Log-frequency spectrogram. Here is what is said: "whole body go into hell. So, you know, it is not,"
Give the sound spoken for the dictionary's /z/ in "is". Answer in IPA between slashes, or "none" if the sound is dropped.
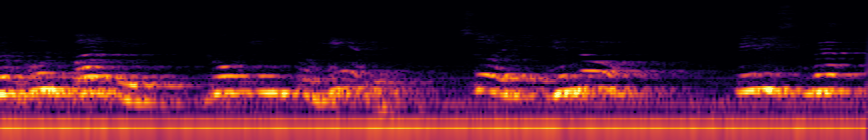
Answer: /s/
